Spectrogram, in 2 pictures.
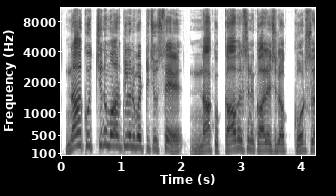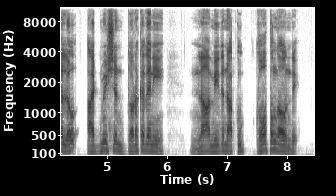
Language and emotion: Telugu, angry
